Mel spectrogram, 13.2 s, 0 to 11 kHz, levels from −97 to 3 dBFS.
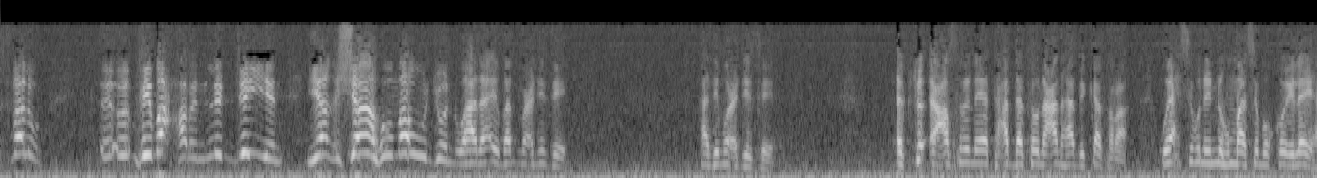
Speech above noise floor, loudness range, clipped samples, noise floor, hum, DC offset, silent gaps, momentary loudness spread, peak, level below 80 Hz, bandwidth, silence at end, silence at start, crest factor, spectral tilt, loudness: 21 dB; 11 LU; under 0.1%; -46 dBFS; none; 0.7%; none; 13 LU; -6 dBFS; -46 dBFS; 7.4 kHz; 0 s; 0 s; 20 dB; -4 dB/octave; -25 LUFS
